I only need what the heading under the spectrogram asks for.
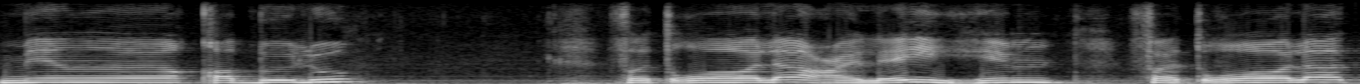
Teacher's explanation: توا کو پر پڑھنا ہے کیونکہ قاف توا یہ دونوں ہمیشہ ہی پر پڑھے جاتے ہیں، ان کو باریک نہیں پڑھ سکتے. اور فا زبر فا، یہ پڑی زبر ہے لیکن توا زبر الف، توا یہ الف مدہ کے ساتھ ہے، اسے ہم کھینچ کے پڑھیں گے.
